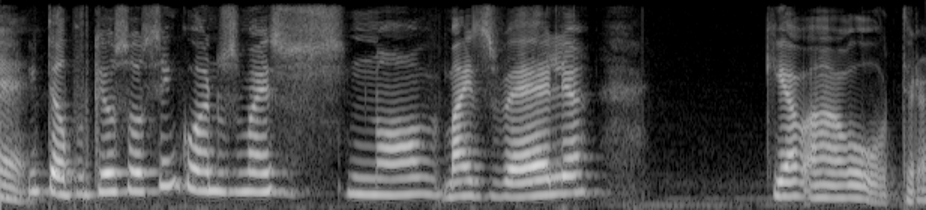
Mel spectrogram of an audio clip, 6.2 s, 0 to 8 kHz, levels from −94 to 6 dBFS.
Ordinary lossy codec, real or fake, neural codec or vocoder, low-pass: none; real; none; 7.2 kHz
